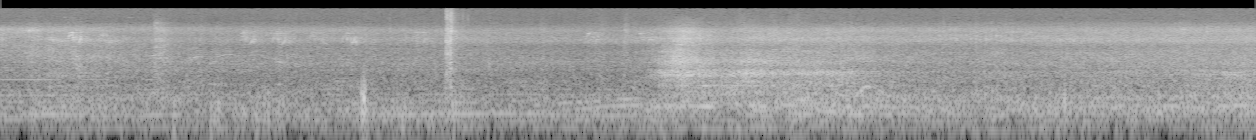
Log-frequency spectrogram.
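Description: Town street ambience: a car passes, swelling about seven seconds in, over the steady background noise of traffic. Two sharp clicks come a little before halfway, the second one the loudest sound.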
